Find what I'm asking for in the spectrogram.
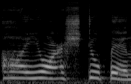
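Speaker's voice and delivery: thick, laid-on South American accent, high and slow. Imitating how they used to sound speaking English: heavy South American accent. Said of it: "but I sound like this".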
